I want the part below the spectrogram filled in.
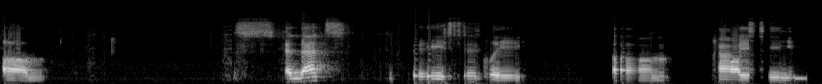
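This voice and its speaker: A man co-hosting a casual gaming podcast, talking haltingly with many fillers and restarts. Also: lowish voice, darkish tone, clean tone. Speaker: podcast co-host. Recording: dull lo-fi podcast audio.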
